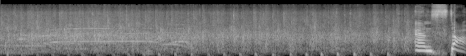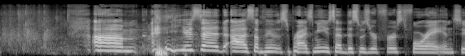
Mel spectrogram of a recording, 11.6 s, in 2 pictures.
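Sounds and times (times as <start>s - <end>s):
audience clapping: 0.0s - 7.0s
speech: 5.2s - 6.0s, 7.0s - 11.6s.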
